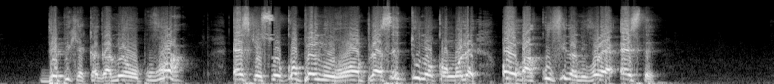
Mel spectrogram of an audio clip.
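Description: A man speaks forcefully and with animation into a microphone.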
